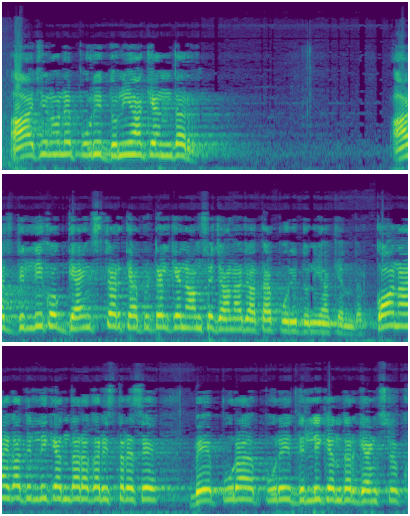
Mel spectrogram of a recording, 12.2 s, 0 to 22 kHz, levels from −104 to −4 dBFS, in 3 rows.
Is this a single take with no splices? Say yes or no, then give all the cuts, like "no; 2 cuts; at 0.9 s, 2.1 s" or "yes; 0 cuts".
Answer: yes; 0 cuts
